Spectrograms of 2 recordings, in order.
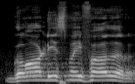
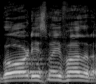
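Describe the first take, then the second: First: Each word drawn out very slowly, "God is my father"; slow teaching model. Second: Said in the usual way. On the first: Retold or imitated. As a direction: spell out "God is my father" slowly for a child to copy. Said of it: "മോൻ ഇങ്ങനെ പറയൂ". (കുട്ടിക്ക് ഏറ്റുപറയാൻ വളരെ പതുക്കെ) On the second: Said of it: "പറയൂ".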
